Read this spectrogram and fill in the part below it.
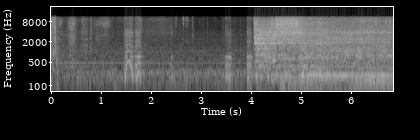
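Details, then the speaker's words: Car in an auto shop, started while reading live data; manifold air temperature reads 77 degrees, and mass airflow rose to 46 g/s after start. Catches after about four seconds into a steady, even idle with no misses; sounds better than before; normal idle. "there we go sounds good it does sounds better than it did it's not as there we go i saw 46 grams per second nice airflow went up and cool"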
